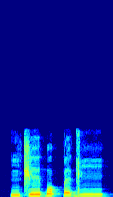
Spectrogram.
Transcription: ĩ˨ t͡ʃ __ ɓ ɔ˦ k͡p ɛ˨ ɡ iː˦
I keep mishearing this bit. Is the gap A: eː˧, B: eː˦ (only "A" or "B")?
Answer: A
